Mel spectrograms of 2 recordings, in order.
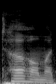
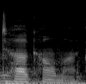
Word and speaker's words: Tahoma: voice i misspoke it's tahoma t-a-h-o-m-a not tacoma okay both both in washington both just a little outside of seattle but not tacoma the next episode of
